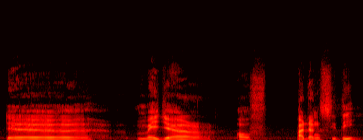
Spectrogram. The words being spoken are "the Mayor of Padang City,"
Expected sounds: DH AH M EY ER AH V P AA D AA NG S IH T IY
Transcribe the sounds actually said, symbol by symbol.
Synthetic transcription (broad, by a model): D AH M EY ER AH F P AA D AA NG S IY T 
